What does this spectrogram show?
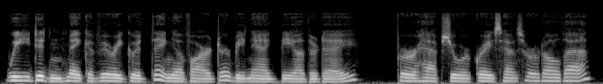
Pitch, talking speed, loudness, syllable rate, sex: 155 Hz, 210 wpm, -18 LUFS, 4.7 syllables/s, female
